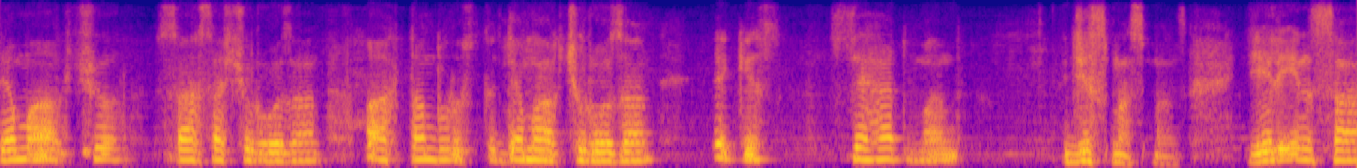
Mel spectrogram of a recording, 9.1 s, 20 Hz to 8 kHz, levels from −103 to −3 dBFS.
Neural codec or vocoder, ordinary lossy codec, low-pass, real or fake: vocoder, 24 kHz, 100 mel bands, Vocos; Opus, 24 kbps; 7.2 kHz; fake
